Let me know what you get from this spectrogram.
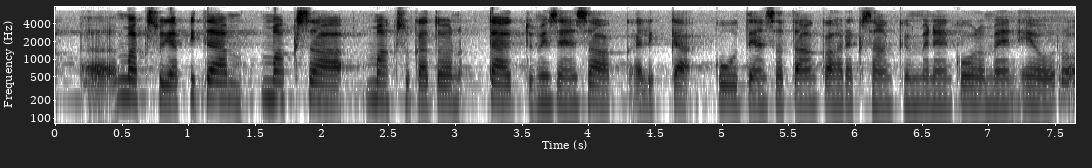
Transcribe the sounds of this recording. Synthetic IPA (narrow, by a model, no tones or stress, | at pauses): mɑksujɑpit̪æːmɑksɑːmɑksukɑt̪ont̪æyt̪ːymiseːnsɑːkːɑḛlikːækuːt̪eːnsɑt̪ɑːŋkɑhɾeksɑŋkymːeneŋkolmeːnʔeuro̰ː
